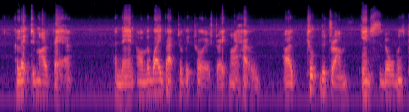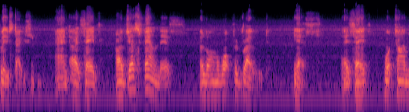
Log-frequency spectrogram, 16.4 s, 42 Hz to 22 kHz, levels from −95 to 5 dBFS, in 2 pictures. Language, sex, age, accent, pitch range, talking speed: English, male, 60-79, British, 100-125 Hz, 140 wpm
